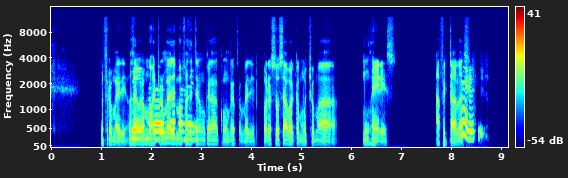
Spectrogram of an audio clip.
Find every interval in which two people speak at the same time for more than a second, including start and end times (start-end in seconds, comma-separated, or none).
1.6-3.0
